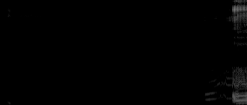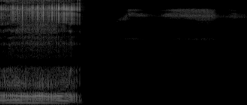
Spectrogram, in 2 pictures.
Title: Snoring Dog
